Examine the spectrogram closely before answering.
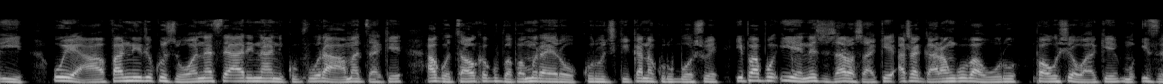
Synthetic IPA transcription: uje̞ɦaːfanirikuʐoonase̞aɾinanikup͡fuːɾaɦamad͡zak̬e̞aɡʱo̞t͡saukak̬ub͡vapamuɾajiɾo̞kuɾud͡ʒɡikanakuɾuɓo̞ːʃwe̞ipap̬o̞ʔije̞ne̞ʐiʐarwaʐake̞ʔat͡ʃaɡʱaɾaŋɡuʋaɦuɾupauʃe̞ɦwake̞muʔis̬r

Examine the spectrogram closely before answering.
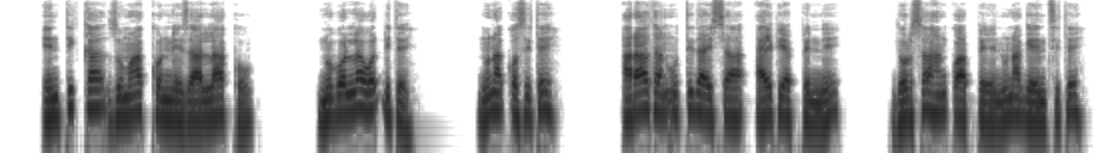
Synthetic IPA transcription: ʔɛnt̪ːɪkːɐzʊmaːkːɔnːɛzaːlːaːkːɔ | nʊbɔlːɐwɔɗːɪt̪ɛ̰ | nʊnɐkʼɔs̬ɪt̪ɛ | ʔɐɾaːt̪ɐnʊt̪ːɪd̪ɐjsːɐɐjfɪjapːɛnːɛ | d̪ɔɾsɐhɐŋkʼːɔaːpːɛnʊnɐɡeːnt͡sːɪt̪ɛ

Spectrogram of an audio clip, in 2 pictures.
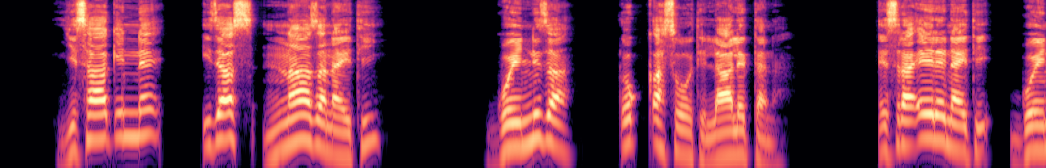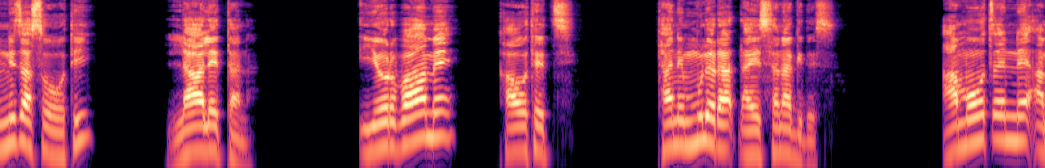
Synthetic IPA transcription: jɪsaːkʼɪnːɛ | ɪzɐsnaːzɐnɐjt̪ɪ | ɡɔjnːɪzɐ | ɗɔkʼːɐsoːt̪ɪlaːlɛt̪ːɐnɐ | ʔɪs̬ɾaːʔe̞ːlɛnɐjt̪ɪɡɔjnːɪzɐsoːt̪ɪ | laːlɛt̪ːɐnɐ | ʔɪjɔɾbaːmɛ | kɐwɔt̪ɛt͡sː | t̪ɐnɪmʊlɛɾɐɗɐjsːɐnɐɡɪd̪ɛs | ʔɐmo̞ːt͡sʼɛnːɛʔɐ

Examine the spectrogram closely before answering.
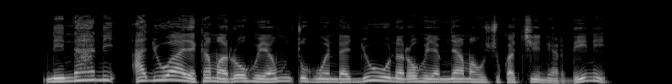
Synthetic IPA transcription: ninaniaʄuajɛkamaɾɔɦɔjam̩tuɦuɛndaʄuːnaɾɔɦɔjam̩ɲamahuʃukat͡ʃinia̰ɾðini

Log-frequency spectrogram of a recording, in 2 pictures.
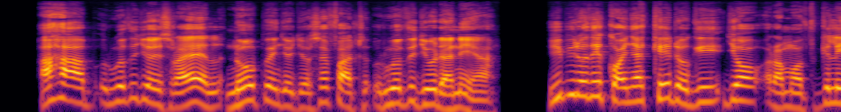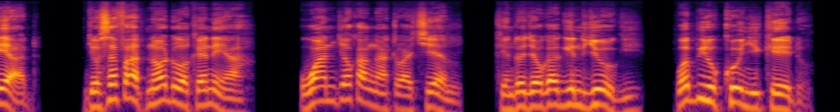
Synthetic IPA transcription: aɦab̚ɾwod̪d͡ʒɔɪsɾaɛlnopeɲd͡ʒod͡ʒɔs̬ɛfatɾwod̪d͡ʒʊdanɪa̰ | ibiɾod̪ɪkɔɲakedoɡɪd͡ʒɔɾamɔt̪ɡɪlɪa̰d | d͡ʒɔs̬ɛfatnɛɔdwɔkɛnɪa | wand͡ʒɔkaŋatɔat͡ʃɪɛl | kendod͡ʒɔɡaɡɪnd͡ʒoɡi | wabiɾokoɲikedo̰

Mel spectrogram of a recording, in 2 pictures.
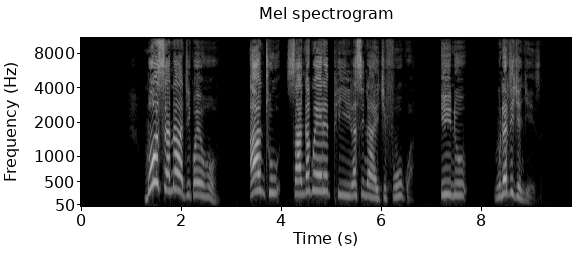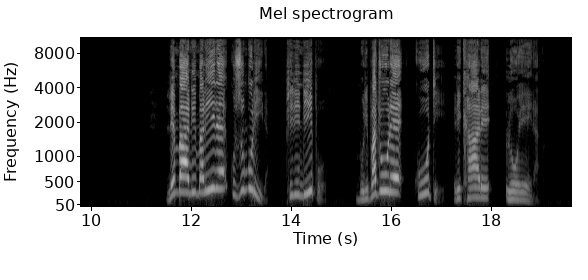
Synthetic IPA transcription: mɔsɛanat̬ikwajɛhɔːvaː | ntʰusaŋɡak̬wɛɾɛpʰiɾilasinajit͡ʃifuːkwa̰ | inu | munat̬it͡ʃɛnd͡ʒɛ̰ːza | lɛmbanimaliɾɛkuzuŋɡuliɾa | pʰiɾindipɔ̰ | mulip̬at̬ulɛ | kutḭ | likʰalɛ | lɔjɛːɾa̰

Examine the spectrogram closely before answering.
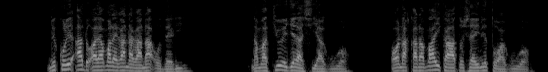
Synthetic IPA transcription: nekoɾeʔadoaɾeamaɾɛɣanaɣanaʔoðɛɾi | namatioed͡ʑɛɾaɕiaɣuɔ | ɔnakanamaikaɣatoɕ̬ainetwaɣuɔ

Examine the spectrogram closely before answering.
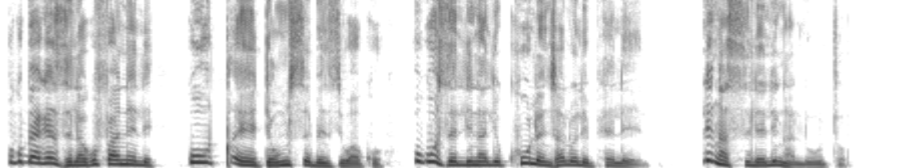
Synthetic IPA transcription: uɣuβɛɣɛzɛlaɣufanɛlɛ | ɣuǃɛd̥ʱɛum̩sɛβend͡zʱiwakʰɔ | uɣuzɛlinalikʰulɛnd͡ʒʱalɔlipʰɛlɛ̰ːlɛ | liŋasilɛliŋaluːtʰɔ

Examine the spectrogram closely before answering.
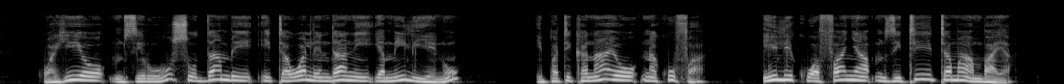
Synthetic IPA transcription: kwaɦijɔm̩siɾuhusuðambiitawalɛndanijʔamilijɛnu | ipatikanajɔnakufa̰ | ilikuwafaɲam̩zitiːtamaːmbaja̰

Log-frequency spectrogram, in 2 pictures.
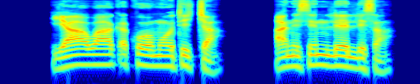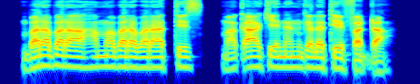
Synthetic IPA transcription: jaːwaːkʼɐko̞ːmo̞ːt̪ɪt͡ʃːɐ | ʔɐnɪsɪnle̞ːlːɪsɐ | bɐɾɐbɐɾaːɦɐmːɐbɐɾɐbɐɾaːt̪ːɪs | mɐkʼaːke̞ːnːɐŋɡɐlɐt̪e̞ːfːɐᶑɐ̰

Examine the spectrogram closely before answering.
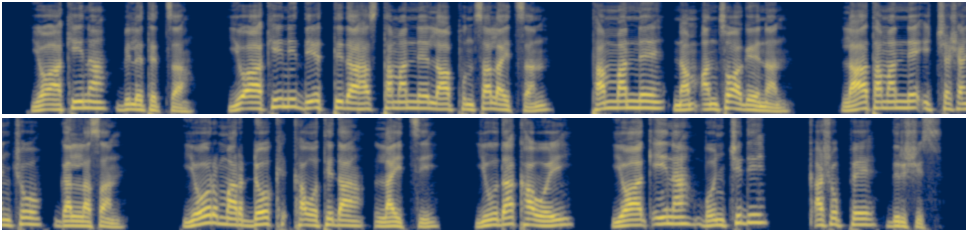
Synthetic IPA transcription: jɔaːkiːnɐbɪlɛt̪ɛt͡sːɐ̰ | jɔaːkiːnɪd̪ɪɛt̪ːɪd̪ɐhɐst̪ɐmɐnːɛlaːpːʊnt͡sːɐlɐjt͡sːɐ̰n | t̪ɐmːɐnːɛnɐmʔɐnt͡sːɔɐɡe̞ːnːɐ̰n | laːt̪ɐmɐnːɛʔɪt͡ʃːɐʃɐnt͡ʃːɔɡɐlːɐsɐn | joːɾmɐɾd̪okkːɐwɔt̪ɪd̪ɐlɐjt͡sːɪ | jʊhʊd̪ɐkɐwɔj | jɔaːkʼiːnɐbɔnt͡ʃːɪd̪ɪ | kʼɐʃɔpːɛbɪɾʃɪ̰s

